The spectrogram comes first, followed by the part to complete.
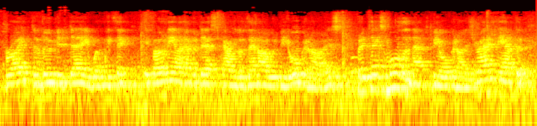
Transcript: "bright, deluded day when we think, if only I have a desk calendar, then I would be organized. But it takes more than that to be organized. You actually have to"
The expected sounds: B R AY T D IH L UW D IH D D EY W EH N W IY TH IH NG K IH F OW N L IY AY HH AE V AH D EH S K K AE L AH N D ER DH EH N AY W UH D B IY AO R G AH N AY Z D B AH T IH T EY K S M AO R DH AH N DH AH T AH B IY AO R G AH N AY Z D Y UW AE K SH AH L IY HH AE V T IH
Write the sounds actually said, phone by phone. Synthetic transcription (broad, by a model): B R AY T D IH L UW D IH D D EY W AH N W IY TH IH NG K IH F OW N L IY AY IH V AH D EH S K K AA AH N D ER DH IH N AY W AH D B IY AO R G AH N AY Z D B AH T IH T EY K S M AO R DH AH N DH AH T AH B IY AO R G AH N AY Z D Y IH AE K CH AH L IY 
